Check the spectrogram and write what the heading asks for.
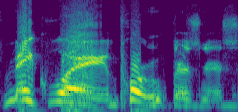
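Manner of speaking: loud, high-pitched Minotaur boom. Acted. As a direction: bellow it like a huge Minotaur. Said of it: "as the seven and a half foot Minotaur says".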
